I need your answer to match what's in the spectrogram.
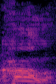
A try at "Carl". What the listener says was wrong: Carl. Not Carla. Just Carl. Carl.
